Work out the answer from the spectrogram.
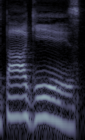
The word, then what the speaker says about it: Bargearse: No, but you pronounce it with the, kind of like a French type thing, so Bar Gears, BARGEARSE.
